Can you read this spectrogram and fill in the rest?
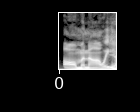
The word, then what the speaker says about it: Alminawi: I'm always excited, but I am super excited today to be joined by Swiftor, or lesser known as Joseph Al-Manawi. How'd I do? – Good pronunciation there.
